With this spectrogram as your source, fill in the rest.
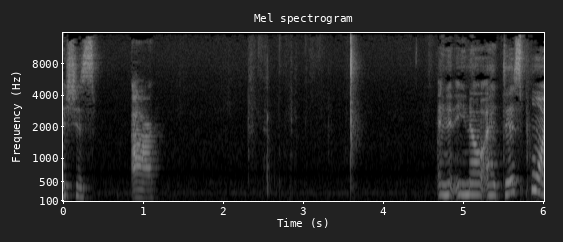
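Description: A card slaps softly onto a table.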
